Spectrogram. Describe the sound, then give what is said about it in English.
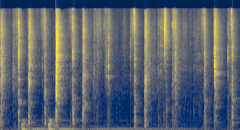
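Oracle cards handled and shuffled while one is drawn from the deck: quiet, crisp riffling and tapping sounds in irregular bursts over a steady low hum, with no talk. “So I'm going to take one of the Oracle cards right quick and see what we have.”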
